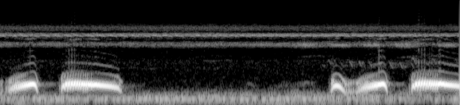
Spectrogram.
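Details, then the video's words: Lure recording of a spotted dove meant to provoke wild doves: two complete phrases, each a short rising note and then a long mellow descending coo, with a steady thin high tone behind. "suara tekukur PALING DI CARI untuk memancing respon tekukur liar"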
